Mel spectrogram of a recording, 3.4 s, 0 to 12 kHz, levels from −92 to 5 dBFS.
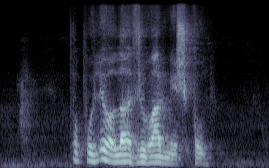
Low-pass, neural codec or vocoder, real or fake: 10.8 kHz; codec, 16 kHz in and 24 kHz out, 0.8 kbps, FocalCodec, streaming, 65536 codes; fake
